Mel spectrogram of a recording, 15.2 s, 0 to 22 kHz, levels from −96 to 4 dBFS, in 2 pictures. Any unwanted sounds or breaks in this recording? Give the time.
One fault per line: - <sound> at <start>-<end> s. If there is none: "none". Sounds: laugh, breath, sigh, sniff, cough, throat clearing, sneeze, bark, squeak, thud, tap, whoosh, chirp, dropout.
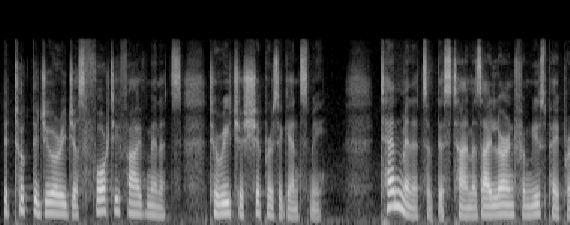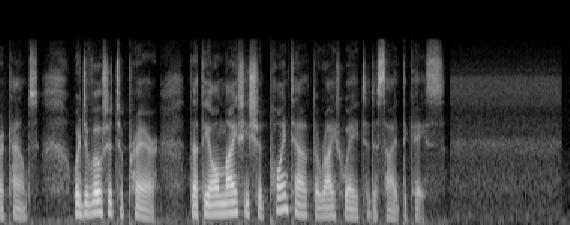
none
